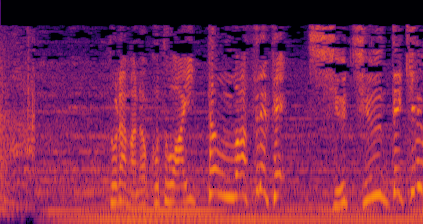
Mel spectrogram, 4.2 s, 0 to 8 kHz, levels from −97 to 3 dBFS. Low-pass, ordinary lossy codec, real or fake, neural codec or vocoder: 7.2 kHz; MP3, 24 kbps; real; none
